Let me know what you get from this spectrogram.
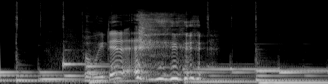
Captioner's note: laughing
